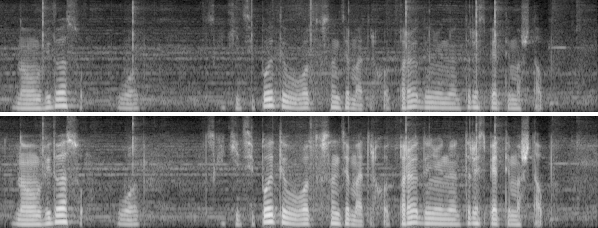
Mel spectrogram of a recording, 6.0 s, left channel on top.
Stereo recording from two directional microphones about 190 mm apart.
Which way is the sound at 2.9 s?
15° right (ahead or behind).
